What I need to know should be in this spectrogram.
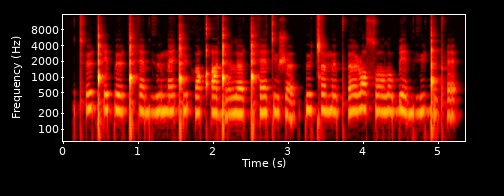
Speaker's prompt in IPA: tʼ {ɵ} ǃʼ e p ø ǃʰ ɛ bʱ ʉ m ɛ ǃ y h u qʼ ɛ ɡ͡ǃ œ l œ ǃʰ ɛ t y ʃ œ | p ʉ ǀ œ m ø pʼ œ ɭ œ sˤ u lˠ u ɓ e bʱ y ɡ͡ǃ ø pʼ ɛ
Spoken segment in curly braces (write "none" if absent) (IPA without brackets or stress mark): ø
